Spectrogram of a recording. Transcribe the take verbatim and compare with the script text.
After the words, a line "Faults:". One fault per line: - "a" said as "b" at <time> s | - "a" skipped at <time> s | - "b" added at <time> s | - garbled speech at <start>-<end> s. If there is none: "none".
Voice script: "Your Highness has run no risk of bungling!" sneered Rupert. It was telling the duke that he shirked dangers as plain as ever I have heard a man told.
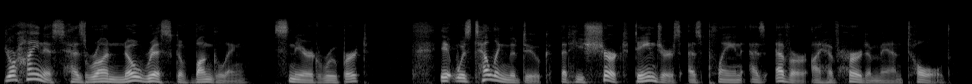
"Your Highness has run no risk of bungling!" sneered Rupert. It was telling the duke that he shirked dangers as plain as ever I have heard a man told.
Faults:
none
